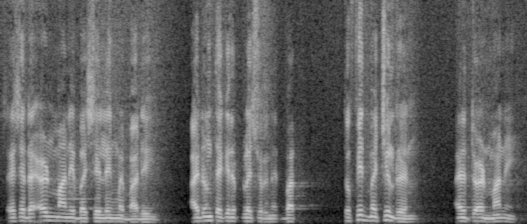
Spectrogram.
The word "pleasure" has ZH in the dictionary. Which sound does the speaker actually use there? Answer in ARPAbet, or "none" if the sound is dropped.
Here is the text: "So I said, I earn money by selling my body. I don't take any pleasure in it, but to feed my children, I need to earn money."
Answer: SH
